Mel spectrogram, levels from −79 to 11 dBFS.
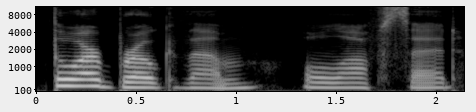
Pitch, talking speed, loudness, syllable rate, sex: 195 Hz, 140 wpm, -18 LUFS, 3.9 syllables/s, female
